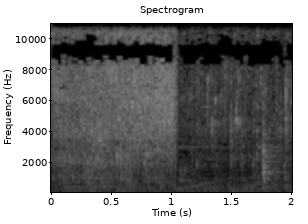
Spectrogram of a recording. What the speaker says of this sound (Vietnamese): Rồi giờ cho cái này vào chiên.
